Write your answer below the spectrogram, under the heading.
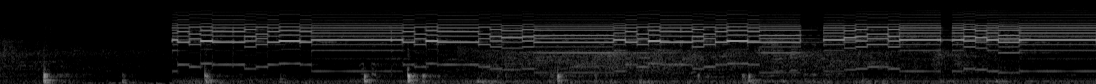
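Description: Mobile-phone ringtone: a fast, bright electronic melody of stepped notes that starts abruptly about two seconds in and plays with a couple of brief breaks until it cuts off at the end. A few soft thumps come before it.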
